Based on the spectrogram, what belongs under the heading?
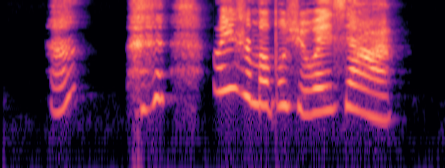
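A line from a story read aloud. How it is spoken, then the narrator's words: Laughing question. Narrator (Chinese): 阳光小姐大笑几声，问道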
